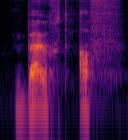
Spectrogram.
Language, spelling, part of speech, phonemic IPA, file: Dutch, buigt af, verb, /ˈbœyxt ˈɑf/, Nl-buigt af.ogg
- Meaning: inflection of afbuigen: 1. second/third-person singular present indicative 2. plural imperative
